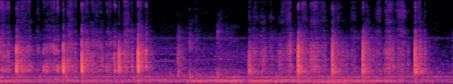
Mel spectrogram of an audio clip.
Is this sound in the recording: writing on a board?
yes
